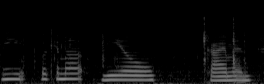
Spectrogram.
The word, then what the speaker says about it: Gaiman: Writer's name is Neil Gaiman.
